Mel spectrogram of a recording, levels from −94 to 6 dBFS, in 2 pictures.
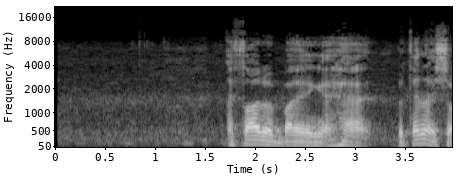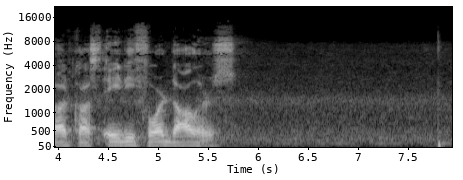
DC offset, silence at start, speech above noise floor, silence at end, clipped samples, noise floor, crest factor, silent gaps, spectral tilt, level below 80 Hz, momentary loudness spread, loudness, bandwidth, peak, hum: under 0.1%; 1.3 s; 31 dB; 0.1 s; under 0.1%; -51 dBFS; 18 dB; none; -4 dB/octave; -50 dBFS; 12 LU; -20 LUFS; 13 kHz; -4 dBFS; none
